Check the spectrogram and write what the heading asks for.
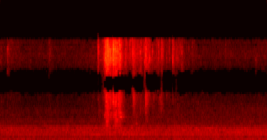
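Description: Steady low background rumble with a few faint ticks about a second and a half in.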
